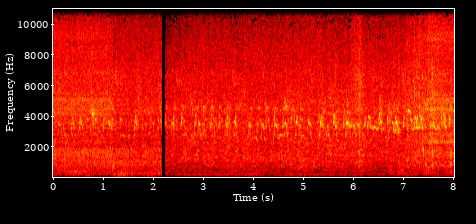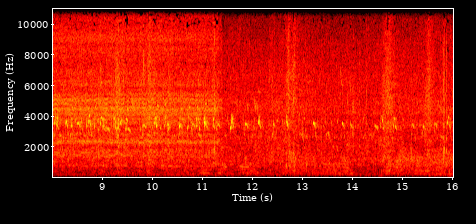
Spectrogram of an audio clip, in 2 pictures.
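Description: Small birds chirping in a dense background chorus: many short high chirps overlap throughout, over a soft hiss.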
